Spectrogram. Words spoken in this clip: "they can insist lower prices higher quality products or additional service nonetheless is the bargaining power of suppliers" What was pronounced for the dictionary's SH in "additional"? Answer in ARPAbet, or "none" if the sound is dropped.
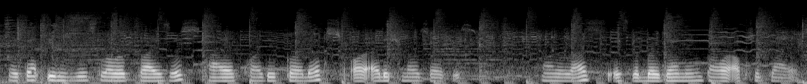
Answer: SH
